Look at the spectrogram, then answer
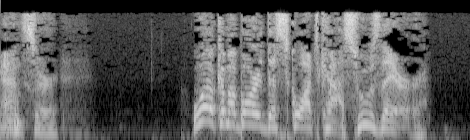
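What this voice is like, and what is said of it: Bad pirate accent, sounds Irish. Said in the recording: “you guys are doing this pirate thing... It sounds an awful lot like a bad Irish accent.”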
